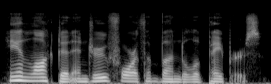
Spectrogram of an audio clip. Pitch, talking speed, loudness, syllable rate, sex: 140 Hz, 220 wpm, -19 LUFS, 5.5 syllables/s, female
